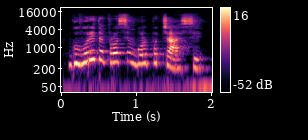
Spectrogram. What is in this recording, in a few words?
slowly, slovenian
